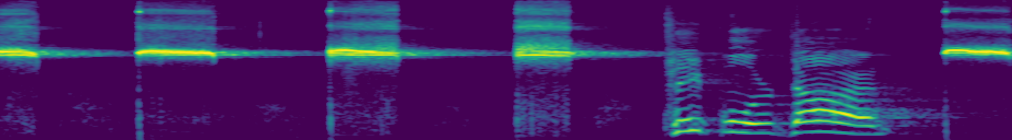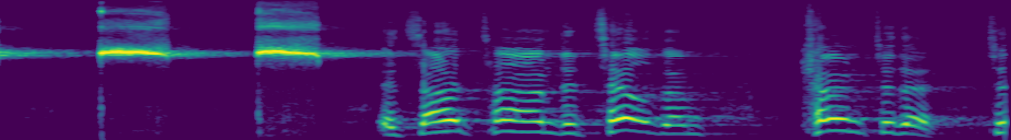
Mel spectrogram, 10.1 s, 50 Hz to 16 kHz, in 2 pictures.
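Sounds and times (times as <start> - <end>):
shrill whistle blasts: 0.0 - 3.5, 4.7 - 8.4
speech: 3.4 - 4.6, 7.0 - 10.1.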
